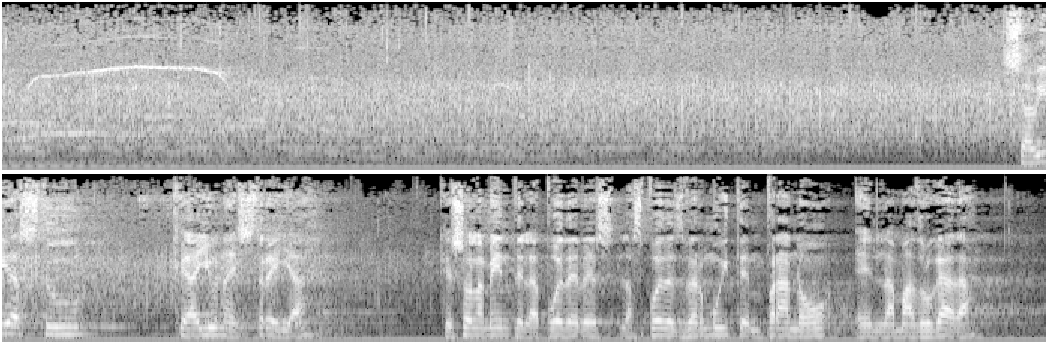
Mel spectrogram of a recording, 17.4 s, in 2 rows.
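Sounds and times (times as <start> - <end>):
audience applause: 0.0 - 12.6
speech: 8.5 - 9.6, 10.2 - 11.4, 12.4 - 17.0.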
